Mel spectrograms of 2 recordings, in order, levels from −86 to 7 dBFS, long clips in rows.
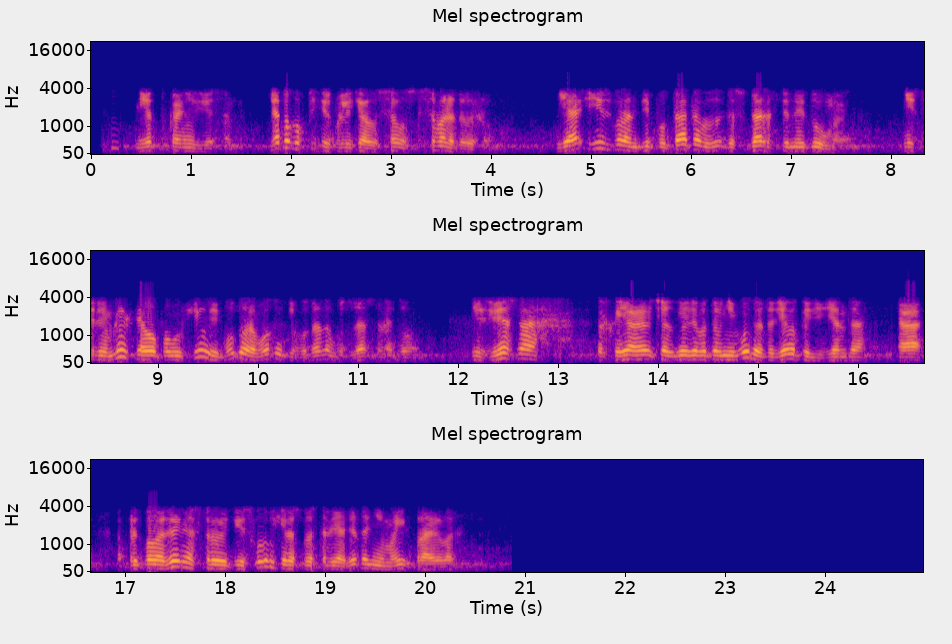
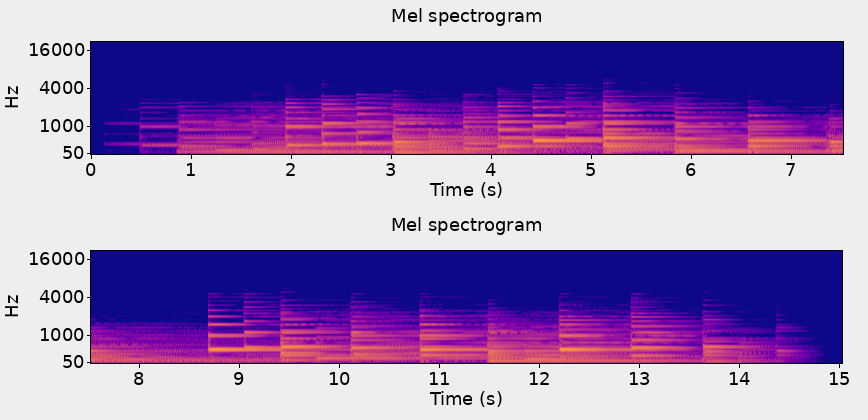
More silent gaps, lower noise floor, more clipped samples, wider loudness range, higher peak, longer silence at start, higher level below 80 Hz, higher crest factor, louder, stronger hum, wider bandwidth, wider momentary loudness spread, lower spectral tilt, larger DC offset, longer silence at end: neither; first, under -90 dBFS vs -55 dBFS; neither; about the same, 6 LU vs 4 LU; first, -6 dBFS vs -10 dBFS; second, 0.2 s vs 0.5 s; second, -66 dBFS vs -52 dBFS; about the same, 18 dB vs 18 dB; first, -22 LUFS vs -27 LUFS; neither; second, 4.2 kHz vs 4.8 kHz; about the same, 15 LU vs 14 LU; second, -2.5 dB/octave vs -12 dB/octave; neither; first, 4.7 s vs 0.5 s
